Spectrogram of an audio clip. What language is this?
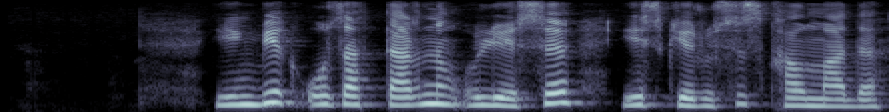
Kazakh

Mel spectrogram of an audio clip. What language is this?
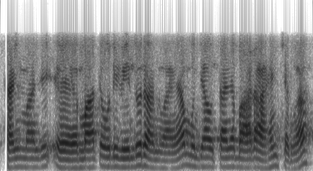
Sindhi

